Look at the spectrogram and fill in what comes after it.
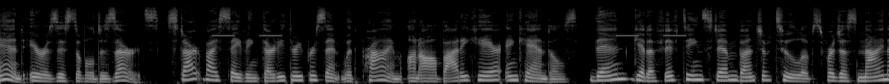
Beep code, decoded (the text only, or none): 2 short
